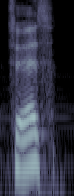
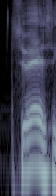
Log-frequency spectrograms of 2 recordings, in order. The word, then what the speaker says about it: Suez: How do you pronounce it? – Suez. – Suez, exactly.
